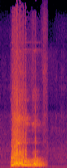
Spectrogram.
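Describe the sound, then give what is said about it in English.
A single loud dog bark or drawn-out yelp lasting under a second, standing alone against a quiet background hum. “And that's the joy of having dogs, which we all have.”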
